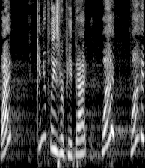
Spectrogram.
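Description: In a put-on character voice, a woman talks fairly slowly with a squeaky, extremely high pitch and very wide pitch swings. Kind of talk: speech. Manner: shouting.

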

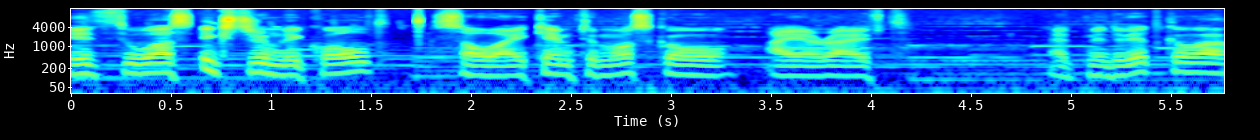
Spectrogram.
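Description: Against clear music in the background, a man speaks at a moderate pace with fairly even intonation, in a dry sound with no echo. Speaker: channel host telling his life story. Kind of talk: personal story narration to camera. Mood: calm, reflective. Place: waterside. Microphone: lapel.

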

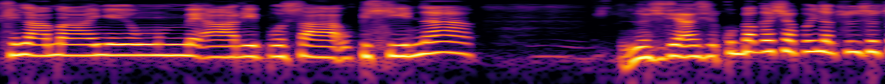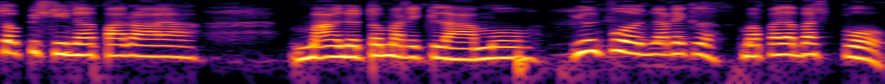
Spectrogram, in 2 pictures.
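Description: This woman has a normal speaking voice, fairly high in pitch with ordinary pitch variation, very even loudness, a fairly quick pace and a dry, close sound with no echo. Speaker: cemetery resident. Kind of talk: interview testimony. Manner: polite, uses po.

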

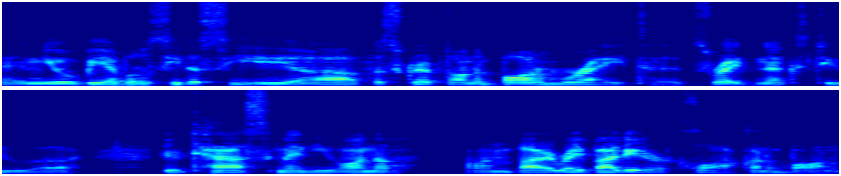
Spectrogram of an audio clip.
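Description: In a bright, sharp tone, a man talks at a moderate pace with monotone, flat intonation. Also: fairly low pitch for a man. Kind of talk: screen-recorded software tutorial. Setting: low-quality microphone. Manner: hesitant, many filler words.

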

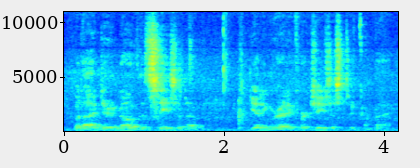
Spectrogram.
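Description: A man's voice carries audible room echo and noticeable background noise. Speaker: pastor. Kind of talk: sermon. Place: church. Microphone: camera far.

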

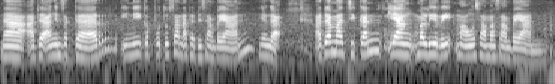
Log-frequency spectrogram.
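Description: An unremarkable speaking voice from a woman, fairly high in pitch with lively intonation, at a moderate pace over light background noise. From Indonesia. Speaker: YouTuber, migrant worker recruiter; vlogger. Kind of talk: casual interview. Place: home room. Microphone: phone near.

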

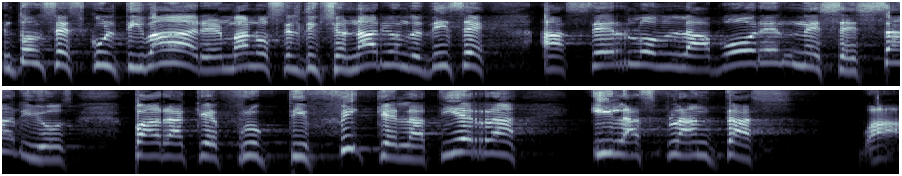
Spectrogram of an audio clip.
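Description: A man's raised, projected voice at an extremely high pitch, bright and sharp in tone, at a very slow pace against a quiet background. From Mexicali, northern Mexico; Mexico. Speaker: preacher. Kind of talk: sermon. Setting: church. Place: church. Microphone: headset.

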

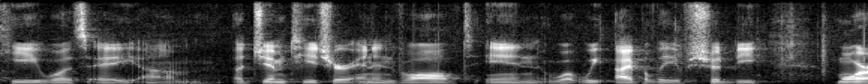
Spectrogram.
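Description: The speaker is a man with a fairly low pitch. He talks at a fairly slow pace. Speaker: town councilor. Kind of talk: council member remarks at meeting. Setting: council chamber, public meeting. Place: meeting room. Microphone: podium.

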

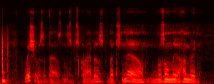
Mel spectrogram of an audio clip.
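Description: A man with a fairly low pitch speaks at a moderate pace with lively intonation. Vocal fry runs through his voice. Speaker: YouTuber. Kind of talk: casual vlog talk. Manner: hesitant with fillers.

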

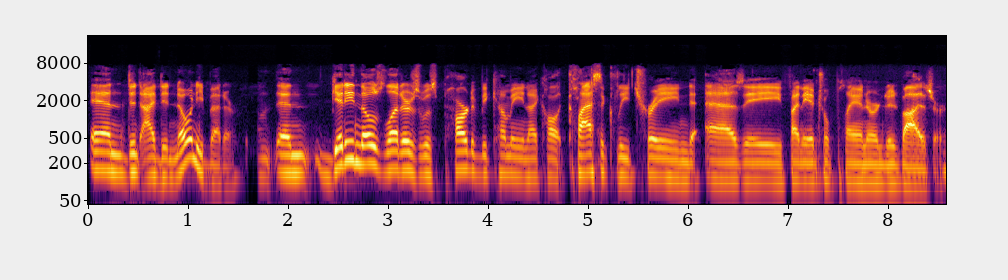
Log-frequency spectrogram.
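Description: In an ordinary speaking voice, a man of medium pitch talks at a moderate pace over a quiet background. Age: 50s. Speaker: financial planner. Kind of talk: interview. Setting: phone call.

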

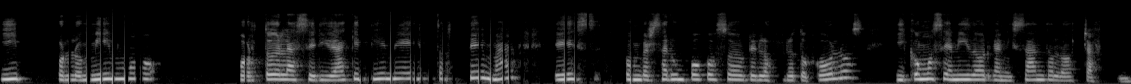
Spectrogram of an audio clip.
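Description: A woman speaks in a Chilean accent at a fairly high pitch with ordinary pitch variation and a fairly slow pace. Her tone is dark, mellow and somewhat breathy, over a quiet background. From southern Chile. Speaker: agroecologist; speaker. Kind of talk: presentation. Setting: video call. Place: home room. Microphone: video call.

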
